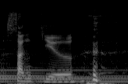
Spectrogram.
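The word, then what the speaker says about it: サンキュー: don't know three nine you can uh pronounce three as son and you can pronounce nine as q so a lot of people will joke saying 39 or sankyu it's also hatsune miku's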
